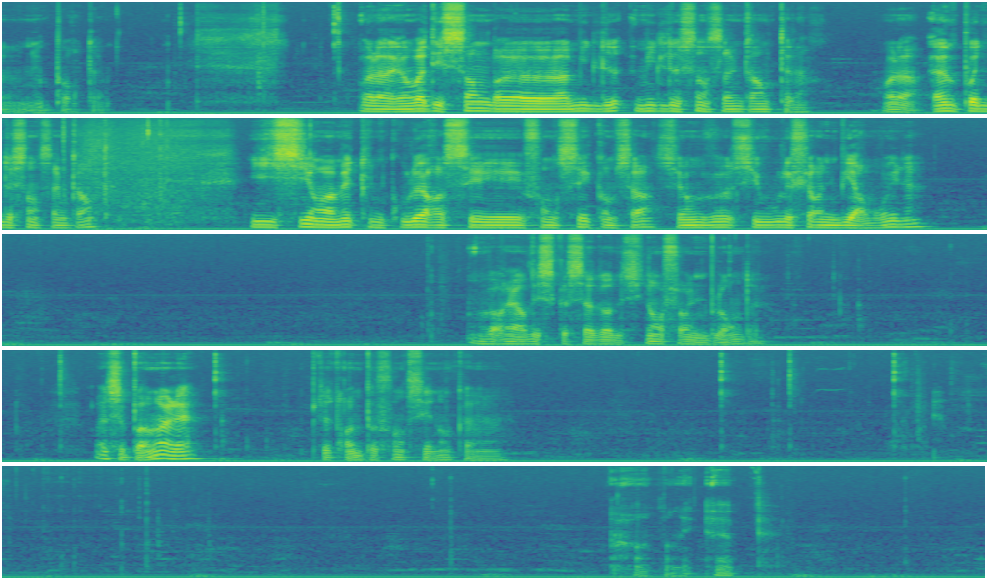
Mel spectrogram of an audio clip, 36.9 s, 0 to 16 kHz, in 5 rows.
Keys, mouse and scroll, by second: 1.4 scroll up 1, 1.9 scroll up 3, 2.0 middle click, 2.9-3.9 scroll up 1, 3.9-6.9 drag, 9.1-12.1 drag, 19.4-19.8 scroll down 4, 20.4 scroll down 4, 22.0 click, 22.6-24.0 middle drag, 24.0 click, 24.8 scroll up 2, 25.3-27.7 middle drag, 27.7-28.1 scroll down 3, 28.1-29.3 middle drag, 29.3-30.0 scroll up 4, 30.0-33.2 drag.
